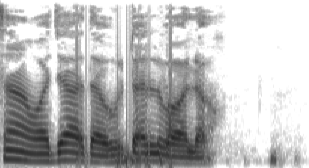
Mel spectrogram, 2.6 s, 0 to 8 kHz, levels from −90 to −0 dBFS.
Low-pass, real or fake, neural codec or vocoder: 7.2 kHz; real; none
